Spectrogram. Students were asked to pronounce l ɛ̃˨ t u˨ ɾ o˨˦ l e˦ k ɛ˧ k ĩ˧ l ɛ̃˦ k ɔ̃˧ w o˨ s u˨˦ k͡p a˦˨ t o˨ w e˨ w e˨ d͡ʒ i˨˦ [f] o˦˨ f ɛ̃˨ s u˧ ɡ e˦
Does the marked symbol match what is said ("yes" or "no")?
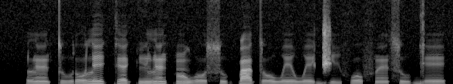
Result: yes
